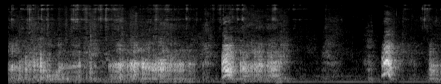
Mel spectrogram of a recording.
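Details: Two Newfoundland-Labrador mix puppies, brothers from the same litter about 5 months old, growl and yip in play, with two sharp barks breaking through.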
